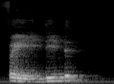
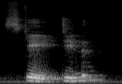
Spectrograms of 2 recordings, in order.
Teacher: Звучание id. Это все те глаголы, которые заканчиваются на т или на д.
